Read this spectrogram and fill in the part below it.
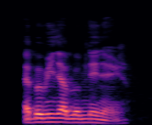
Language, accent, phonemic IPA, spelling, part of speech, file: French, France, /a.bɔ.mi.na.bl‿ɔm de nɛʒ/, abominable homme des neiges, noun, LL-Q150 (fra)-abominable homme des neiges.wav
- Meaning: abominable snowman (manlike or apelike animal said to exist in the Himalayas)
